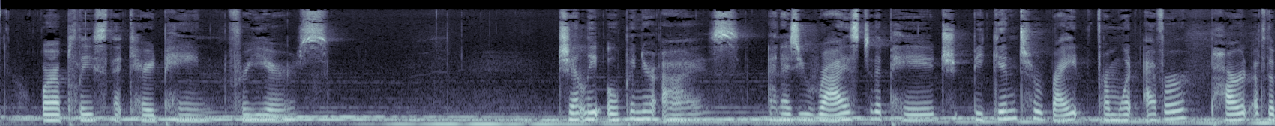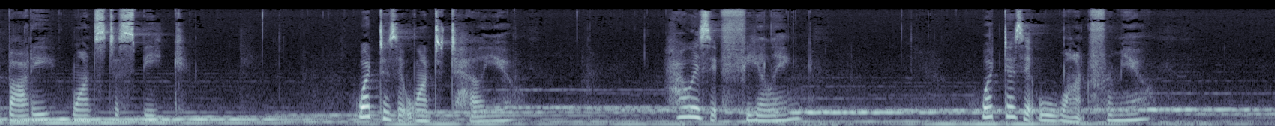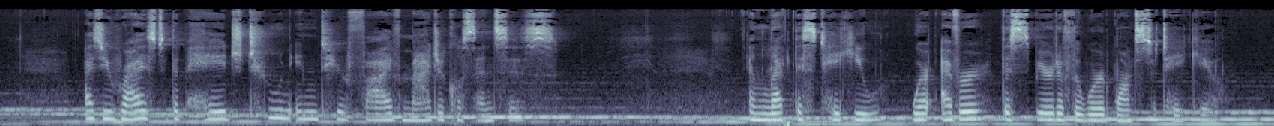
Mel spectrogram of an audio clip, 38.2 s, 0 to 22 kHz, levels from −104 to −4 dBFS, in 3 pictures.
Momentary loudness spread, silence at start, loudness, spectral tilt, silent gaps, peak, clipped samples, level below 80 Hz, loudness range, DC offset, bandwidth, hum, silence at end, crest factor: 17 LU; 0 s; -26 LUFS; -3.5 dB/octave; none; -6 dBFS; under 0.1%; -44 dBFS; 5 LU; under 0.1%; 16.5 kHz; none; 0 s; 22 dB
